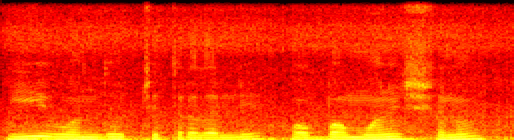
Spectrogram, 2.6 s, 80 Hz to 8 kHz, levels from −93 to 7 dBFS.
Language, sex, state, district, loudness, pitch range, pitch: Kannada, male, Karnataka, Koppal, -13 LUFS, 130-145 Hz, 135 Hz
